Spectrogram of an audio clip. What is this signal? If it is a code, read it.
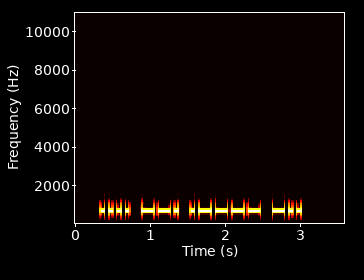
Morse code, heard as a keyed tone, about 22 wpm, 700 Hz. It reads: HG1D
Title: DXCC-100 Call Signs - 4 Characters - 22wpm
